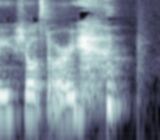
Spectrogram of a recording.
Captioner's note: laughs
